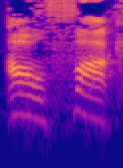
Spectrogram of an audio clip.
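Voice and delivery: loud, high shout of dismay; dread shout. Real, not acted. Hearing the bad film topic, shouting in dismay. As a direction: yell it in mock horror.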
